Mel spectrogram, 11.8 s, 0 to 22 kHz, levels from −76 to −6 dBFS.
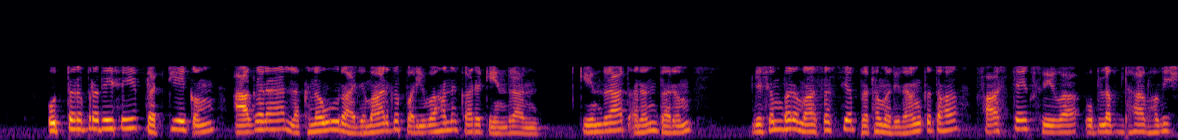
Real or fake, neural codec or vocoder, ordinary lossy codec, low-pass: fake; codec, 16 kHz in and 24 kHz out, 2.2 kbps, FireRedTTS-2 codec; none; 3.6 kHz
